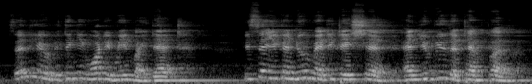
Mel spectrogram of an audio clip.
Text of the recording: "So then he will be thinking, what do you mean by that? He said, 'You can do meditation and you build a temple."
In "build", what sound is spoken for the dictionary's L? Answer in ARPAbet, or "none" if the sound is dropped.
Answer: none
